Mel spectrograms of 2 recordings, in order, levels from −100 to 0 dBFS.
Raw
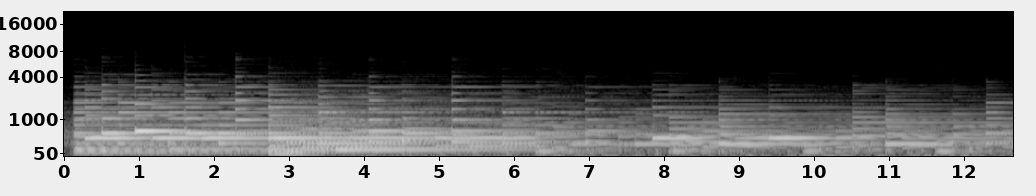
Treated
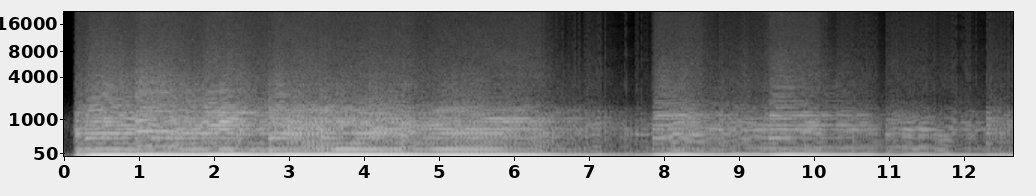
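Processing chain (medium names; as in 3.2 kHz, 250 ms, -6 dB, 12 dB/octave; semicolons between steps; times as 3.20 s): feedback comb 130 Hz, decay 0.51 s, harmonics all, mix 70%; LFO notch sine 1 Hz 620–2000 Hz; Chebyshev shaper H 6 -9 dB, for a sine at -17.5 dBFS; in parallel at -7 dB: word length cut 6-bit, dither none; on the sum: echo from a far wall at 120 m, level -10 dB; reverse; upward compressor, threshold -33 dBFS; reverse; full-wave rectifier; graphic EQ 125/250/2000 Hz -4/-8/-7 dB; gated-style reverb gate 480 ms falling, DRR 4.5 dB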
